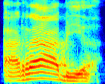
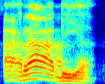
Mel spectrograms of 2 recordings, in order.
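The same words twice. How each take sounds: Both takes have the same delivery.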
